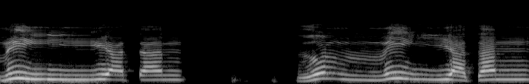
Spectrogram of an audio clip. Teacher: پہلی را ساکن، دوسری را متحرک بھی مکسور. تو پہلی را مدغمہ دوسری را کے تابع ہوگی تو را مکسور باریک پڑی جاتی ہے. تو یہاں پر را جو ہے وہ مشدد باریک پڑی جائے گی اور ہم اس کو پڑھیں گے ذریتن ذریتن، ٹھیک ہے. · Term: رائے مشدد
